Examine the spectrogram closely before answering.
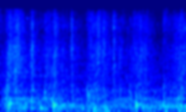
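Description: Quick, scuffing footsteps of two people wearing blue plastic shoe covers, crinkly rustling steps in an irregular rhythm, steady for a couple of seconds with no talking, as they walk into a laboratory.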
